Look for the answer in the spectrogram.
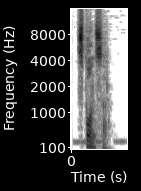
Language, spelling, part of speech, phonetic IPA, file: Russian, спонсор, noun, [ˈsponsər], Ru-спонсор.ogg
- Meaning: 1. sponsor (one that pays all or part of the cost of an event) 2. sugar daddy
